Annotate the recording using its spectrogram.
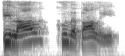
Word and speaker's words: Bilal Koulibaly: Liam, double check me if I'm pronouncing this wrong, but Bilal Koulibaly.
